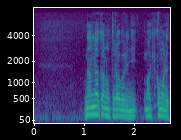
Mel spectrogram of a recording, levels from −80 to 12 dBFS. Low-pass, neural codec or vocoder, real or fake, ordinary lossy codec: 7.2 kHz; none; real; none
